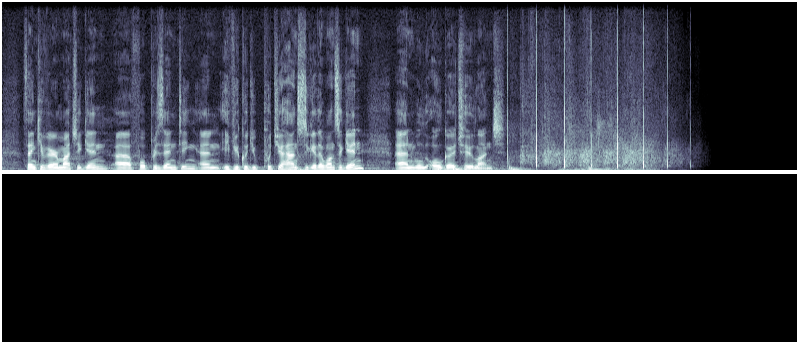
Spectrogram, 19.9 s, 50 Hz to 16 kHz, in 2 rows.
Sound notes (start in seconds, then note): 6.2 audience clapping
